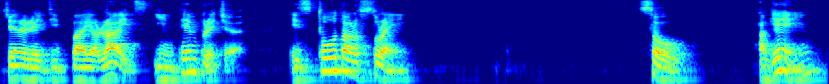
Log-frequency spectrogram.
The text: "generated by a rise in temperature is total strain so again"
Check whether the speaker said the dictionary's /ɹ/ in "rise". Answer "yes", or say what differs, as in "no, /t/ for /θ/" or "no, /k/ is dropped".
no, /l/ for /ɹ/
